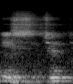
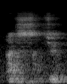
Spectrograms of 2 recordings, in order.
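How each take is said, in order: First: The word begins with an i vowel. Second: The word begins with an a vowel. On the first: "Enggak boleh isjud" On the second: "enggak boleh asjud"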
